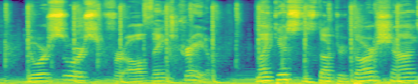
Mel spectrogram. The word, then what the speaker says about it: kratom: It's taught me a lot about kratom, or kratom. That's what we call it around here. There's different people pronounce it different.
